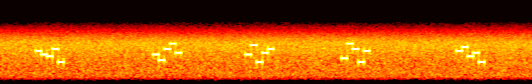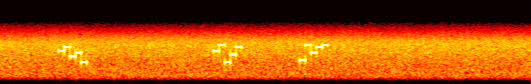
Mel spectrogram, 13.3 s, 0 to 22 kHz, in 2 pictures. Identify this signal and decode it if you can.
Five-tone selective call (ZVEI), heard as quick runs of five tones, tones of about 70 ms, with radio hiss. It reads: 75481 52886 50168 33817 79461 79461 70159 20690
